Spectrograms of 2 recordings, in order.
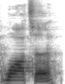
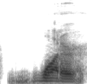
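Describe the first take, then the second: First: It is said with a Jamaican accent. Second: It is said with an American accent.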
